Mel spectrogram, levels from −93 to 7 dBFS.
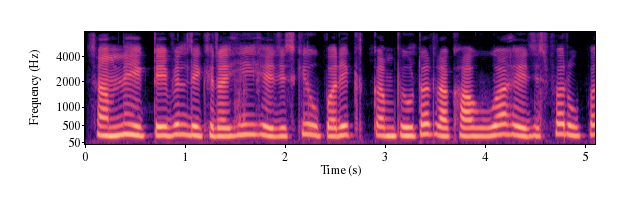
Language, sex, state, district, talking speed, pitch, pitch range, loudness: Hindi, female, Chhattisgarh, Raipur, 190 wpm, 240 Hz, 225-255 Hz, -13 LUFS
